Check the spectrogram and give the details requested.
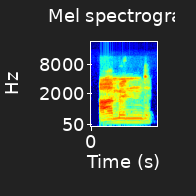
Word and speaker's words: almond: L before M normally in English is silent. Almond, calm, salmon.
